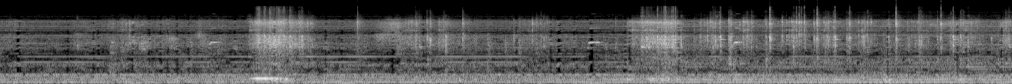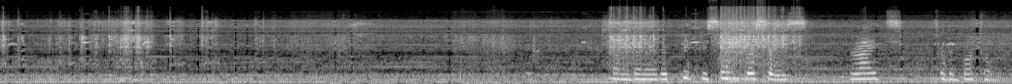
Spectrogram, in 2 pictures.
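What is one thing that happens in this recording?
A sewing machine hums and whirs as it stitches fabric.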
